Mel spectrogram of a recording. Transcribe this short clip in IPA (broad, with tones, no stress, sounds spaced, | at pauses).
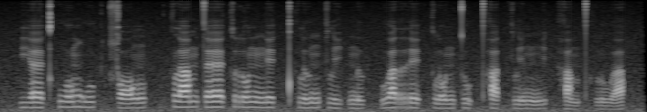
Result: j ɛː˧ kʰ w o˥˩ m w u˥˩ k̚ t͡ɕ ɔː˦˥ ŋ | k l a˥˩ m t ɛː˥˩ k r o˥˩ n ŋ e˥˩ k̚ pʰ l ɯ˦˥ ŋ k l i˨˩ ʔ n ɯ˨˩ k̚ ʔ u˥˩ a̯ r e˥˩ ʔ k l o˦˥ n t u˦˥ ʔ pʰ a˥˩ t̚ k l i˧ n ŋ i˦˥ t̚ h a˨˩ m pʰ l u˩˦ a̯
